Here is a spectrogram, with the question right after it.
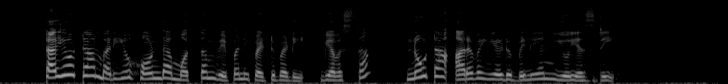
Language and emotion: Telugu, neutral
